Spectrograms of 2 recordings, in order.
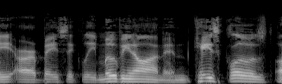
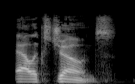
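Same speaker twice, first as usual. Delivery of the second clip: ordinary delivery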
